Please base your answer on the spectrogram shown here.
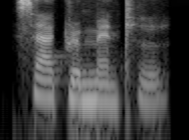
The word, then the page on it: sacramental: Indian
